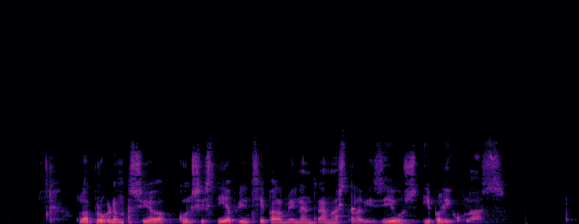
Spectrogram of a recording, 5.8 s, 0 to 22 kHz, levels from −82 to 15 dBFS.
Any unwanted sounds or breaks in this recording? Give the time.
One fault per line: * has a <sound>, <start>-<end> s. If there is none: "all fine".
* has a dropout, 1.2-1.3 s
